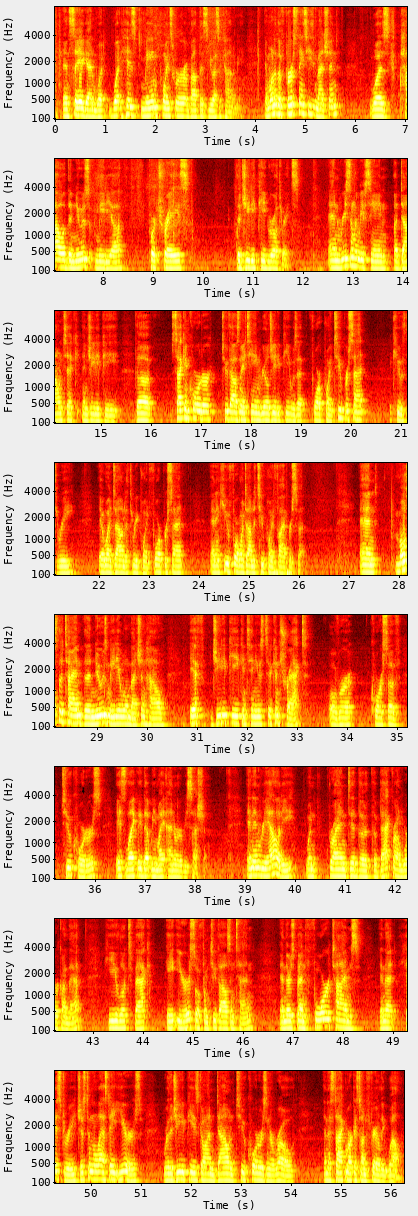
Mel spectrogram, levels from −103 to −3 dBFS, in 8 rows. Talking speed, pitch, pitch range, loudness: 155 wpm, 135 Hz, 125-145 Hz, -16 LUFS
